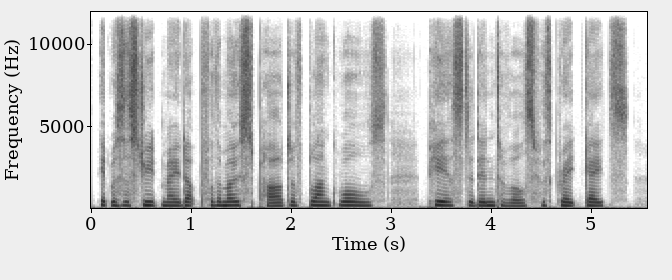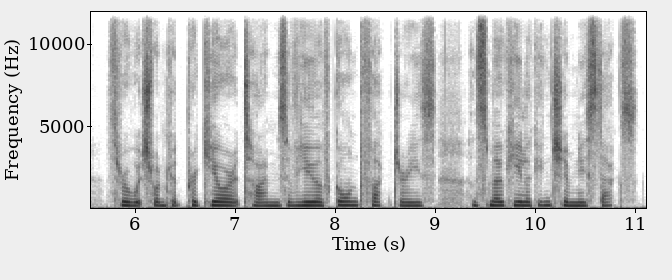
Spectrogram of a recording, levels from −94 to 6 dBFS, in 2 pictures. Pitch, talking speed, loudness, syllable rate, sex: 205 Hz, 195 wpm, -18 LUFS, 5.0 syllables/s, female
